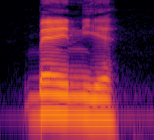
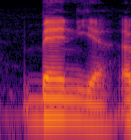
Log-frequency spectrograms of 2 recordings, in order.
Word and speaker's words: beignet: Beignon. – Here we go. Beignet. – That's hard to say. – Yeah. And it's spelled B-A-I-G-N-E-N-T. Mm. Hold on. Beignet.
